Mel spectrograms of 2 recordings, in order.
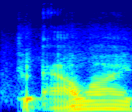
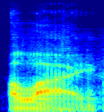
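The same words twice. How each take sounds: First: "ally" stressed on the first syllable, AL-eye. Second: "ally" stressed on the second syllable, uh-LIE. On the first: Host weighing verb pronunciation says "ally" as AL-eye. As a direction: say "ally" as AL-lie with an open a. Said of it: "if I use it as a verb form". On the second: Host gives his own usage: "ally" as uh-LIE. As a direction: say "ally" with a weak first vowel, uh-LIE. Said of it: "I tend to say". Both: Shown as a demonstration.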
